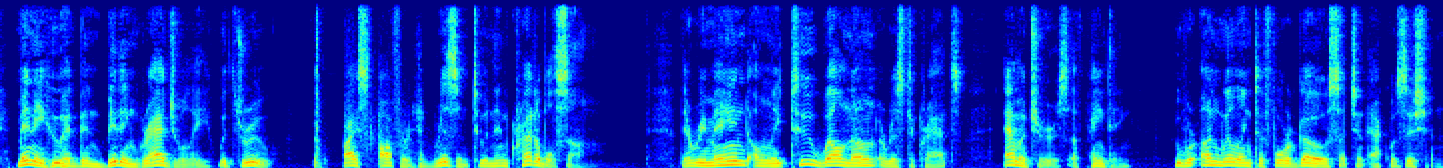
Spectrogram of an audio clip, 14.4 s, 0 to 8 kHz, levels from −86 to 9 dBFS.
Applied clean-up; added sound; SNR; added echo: neural mask model RNNoise.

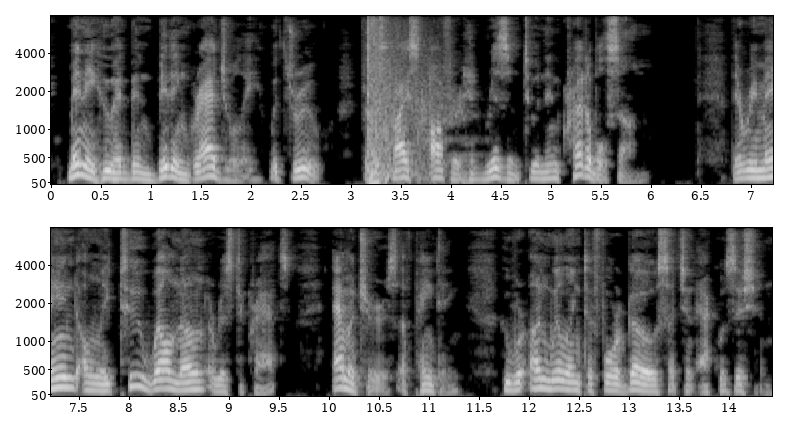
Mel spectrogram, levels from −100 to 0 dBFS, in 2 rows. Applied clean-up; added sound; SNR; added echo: classical method Wiener filter.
